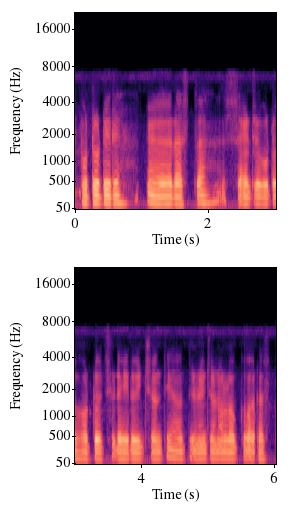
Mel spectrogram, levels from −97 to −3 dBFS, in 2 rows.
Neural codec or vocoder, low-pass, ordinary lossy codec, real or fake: none; 7.2 kHz; Opus, 16 kbps; real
